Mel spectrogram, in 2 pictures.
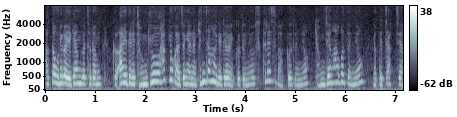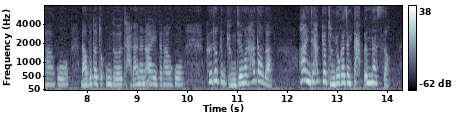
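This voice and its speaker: Over a very clean recording with a silent background, a woman with a fairly high pitch and dark, mellow tone speaks at a moderate pace with lively intonation. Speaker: lecturer. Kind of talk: lecture. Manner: animated, acts out dialogue.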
